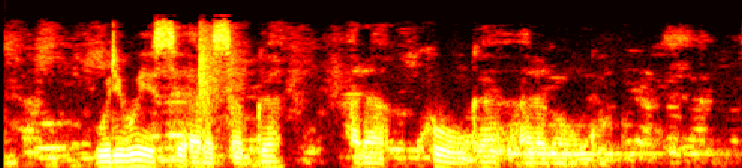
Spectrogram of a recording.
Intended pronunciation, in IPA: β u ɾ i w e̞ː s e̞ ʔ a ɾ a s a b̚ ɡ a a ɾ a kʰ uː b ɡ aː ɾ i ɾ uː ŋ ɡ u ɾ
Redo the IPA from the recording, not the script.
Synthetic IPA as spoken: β u ɾ i w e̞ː s e̞ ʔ a ɾ a s a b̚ ɡ a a ɾ a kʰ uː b ɡ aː ɾ a ɾ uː ŋ ɡ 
